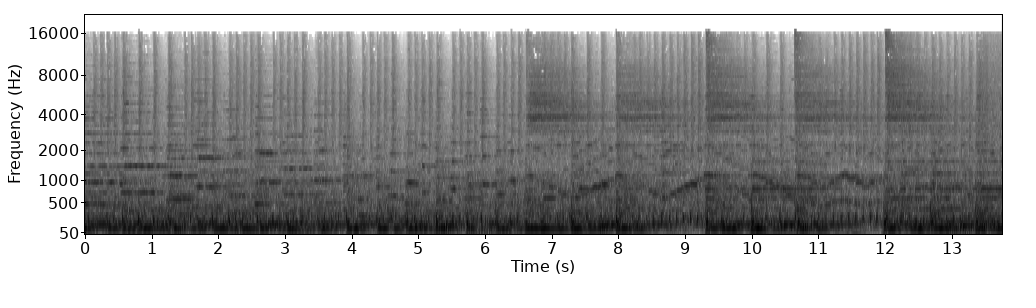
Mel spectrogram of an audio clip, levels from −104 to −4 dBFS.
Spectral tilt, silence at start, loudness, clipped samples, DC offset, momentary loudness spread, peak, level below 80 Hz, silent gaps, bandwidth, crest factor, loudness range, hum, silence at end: -6 dB/octave; 0 s; -16 LUFS; under 0.1%; under 0.1%; 4 LU; -2 dBFS; -36 dBFS; none; 16.5 kHz; 14 dB; 1 LU; none; 0 s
